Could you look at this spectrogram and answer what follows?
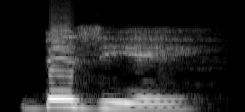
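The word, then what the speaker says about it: Bézier: how to pronounce bezier buzzier um here we go oh my earphones are off I'll turn this on for your benefit busier busier oh so it's French or something like that um so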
